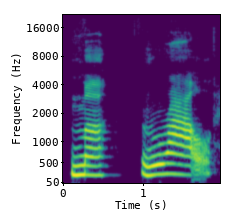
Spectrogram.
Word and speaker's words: morale: Now we have the weak syllable at the start, so we're going to use a schwa, morale. Now the second syllable here is stressed. Because it's stressed, we now need to give it a stronger vowel.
